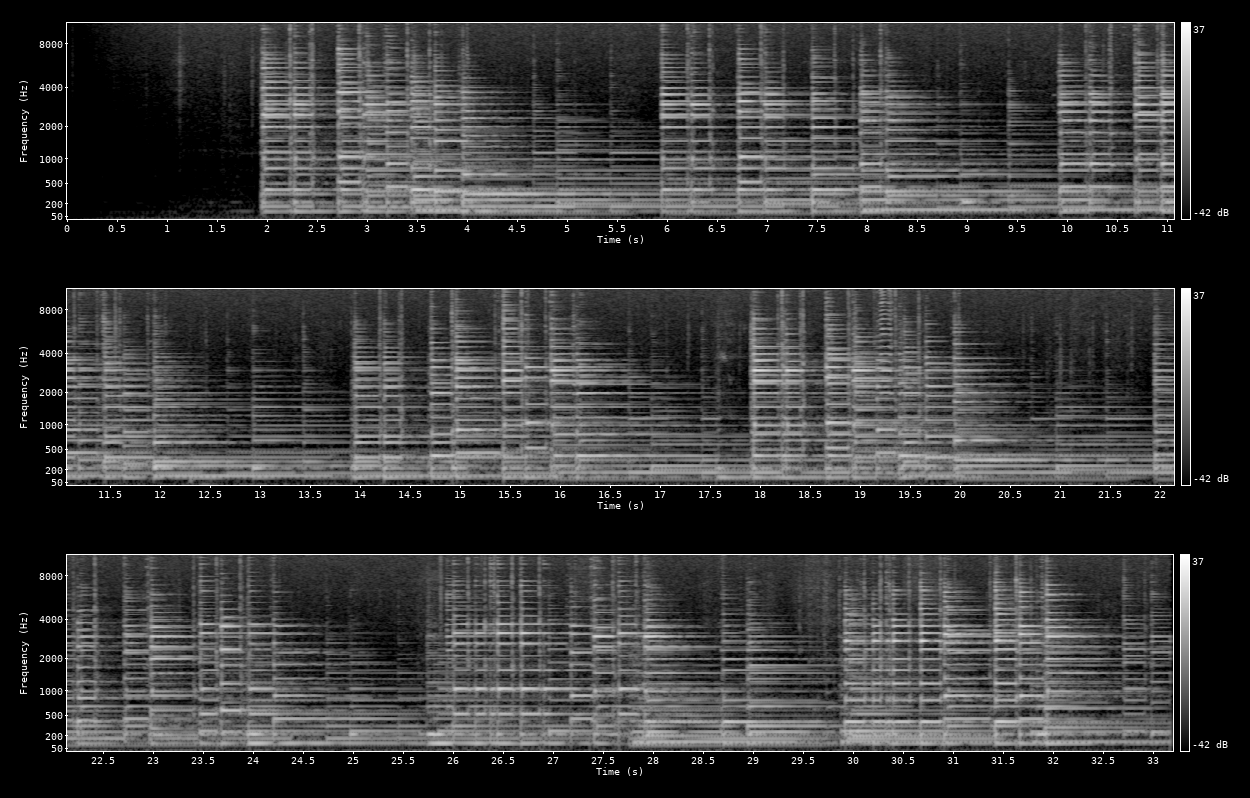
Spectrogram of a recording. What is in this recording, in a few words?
Tango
